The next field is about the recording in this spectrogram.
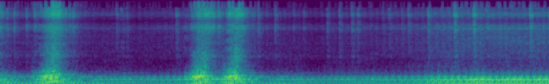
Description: UPDATE: I tore down the engine and discovered a blown crank bearing.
